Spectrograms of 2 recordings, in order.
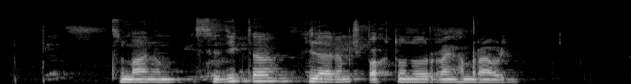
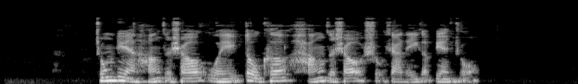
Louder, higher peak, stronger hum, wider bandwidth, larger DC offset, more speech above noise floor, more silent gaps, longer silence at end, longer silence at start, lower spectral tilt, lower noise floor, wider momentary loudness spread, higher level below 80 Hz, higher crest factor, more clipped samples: second, -22 LUFS vs -15 LUFS; second, -6 dBFS vs 0 dBFS; neither; about the same, 9 kHz vs 9.4 kHz; neither; second, 48 dB vs 55 dB; neither; first, 1.15 s vs 1 s; second, 0.5 s vs 0.95 s; first, -7.5 dB/octave vs -5 dB/octave; about the same, -69 dBFS vs -70 dBFS; first, 11 LU vs 7 LU; second, -68 dBFS vs -52 dBFS; about the same, 16 dB vs 16 dB; neither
